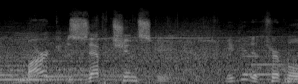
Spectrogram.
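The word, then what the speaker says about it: Zepczynski: Zepchinski.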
